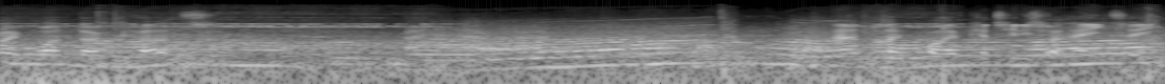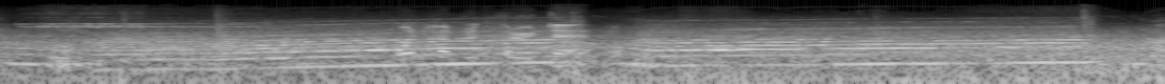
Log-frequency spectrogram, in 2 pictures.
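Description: A rally car engine revs hard, rising and falling in pitch as gears change.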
